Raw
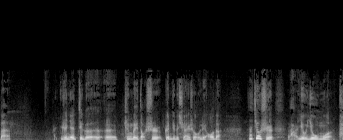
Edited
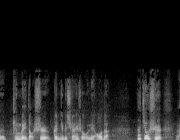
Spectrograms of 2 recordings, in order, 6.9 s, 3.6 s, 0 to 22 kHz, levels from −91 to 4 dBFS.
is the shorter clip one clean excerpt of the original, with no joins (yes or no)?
yes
